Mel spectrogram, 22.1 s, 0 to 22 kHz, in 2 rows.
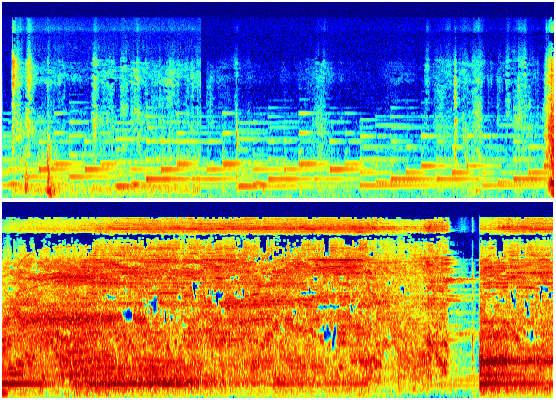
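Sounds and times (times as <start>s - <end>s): mitre saw motor whining: 10.9s - 22.0s.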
